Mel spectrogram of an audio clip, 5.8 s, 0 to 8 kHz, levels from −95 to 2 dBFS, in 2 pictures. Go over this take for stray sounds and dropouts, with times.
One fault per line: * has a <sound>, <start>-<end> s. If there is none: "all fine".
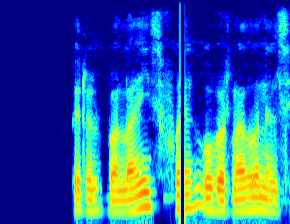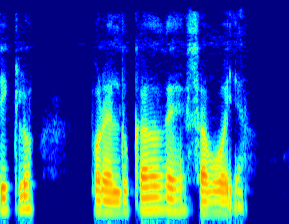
* has a dropout, 1.8-1.8 s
